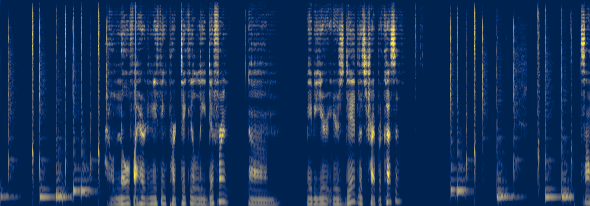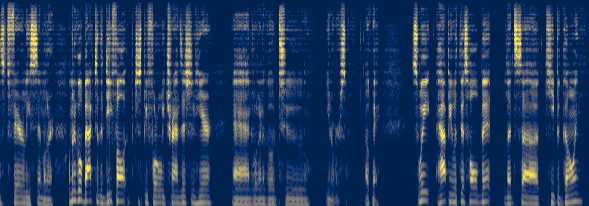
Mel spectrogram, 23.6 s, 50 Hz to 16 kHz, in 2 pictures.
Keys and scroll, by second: 1.9 space, 8.7 space, 10.3 space.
